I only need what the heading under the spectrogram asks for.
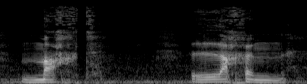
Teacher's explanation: At your throat. And that is a very hard guttural CH. So words like macht, lachen, those are really, really back in the throat.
